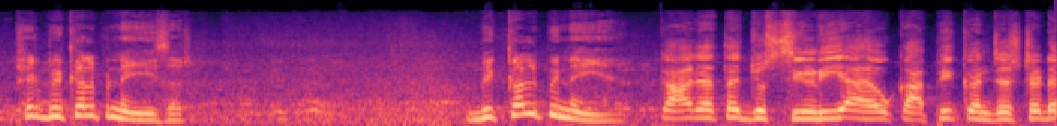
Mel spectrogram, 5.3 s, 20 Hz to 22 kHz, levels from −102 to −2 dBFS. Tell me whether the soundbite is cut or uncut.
cut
